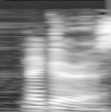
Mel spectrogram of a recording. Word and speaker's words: Megara: We each have our commitments to this house, Megara. Megara. No okay, that's how it's pronounced.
